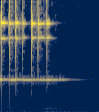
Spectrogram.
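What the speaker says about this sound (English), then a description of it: "I shake up the chi by rattling a bell" A small bell rattles over a candle flame, about seven bright, quick ringing jingles in a steady shake that then fade into a quiet ringing tail, close and clear with no talking.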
